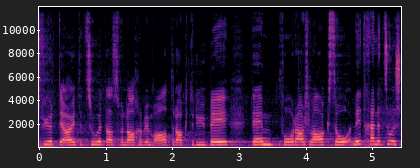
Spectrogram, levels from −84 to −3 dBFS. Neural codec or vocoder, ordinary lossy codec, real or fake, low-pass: none; none; real; none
